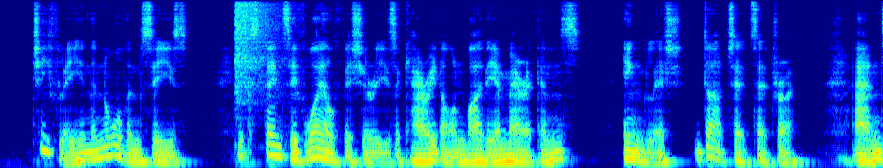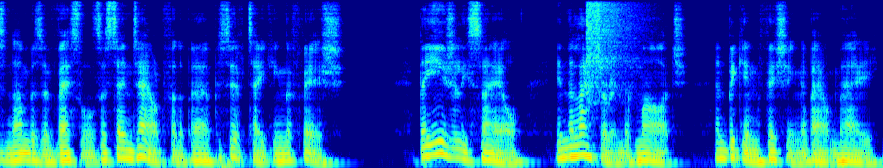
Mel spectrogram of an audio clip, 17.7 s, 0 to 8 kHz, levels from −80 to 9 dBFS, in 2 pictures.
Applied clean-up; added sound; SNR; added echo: none; Hi-hat; 13 dB; reverberation time 0.4 s.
